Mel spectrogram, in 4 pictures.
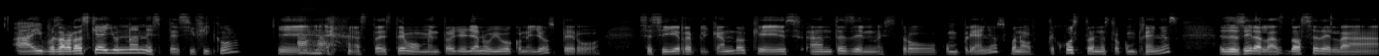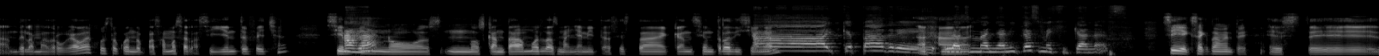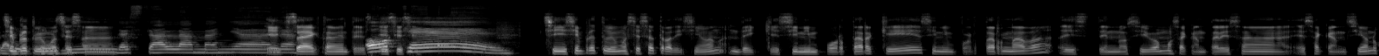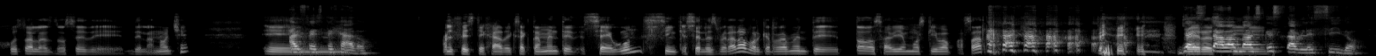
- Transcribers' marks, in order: giggle; other background noise; singing: "Qué linda está la mañana"; drawn out: "Okey"; laugh; laugh
- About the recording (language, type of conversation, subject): Spanish, podcast, ¿Qué tradiciones familiares mantienen en casa?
